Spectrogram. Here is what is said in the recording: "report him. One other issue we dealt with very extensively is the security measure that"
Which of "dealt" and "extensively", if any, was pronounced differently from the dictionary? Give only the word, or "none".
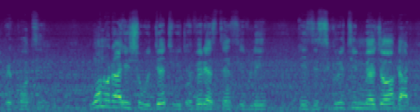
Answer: dealt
